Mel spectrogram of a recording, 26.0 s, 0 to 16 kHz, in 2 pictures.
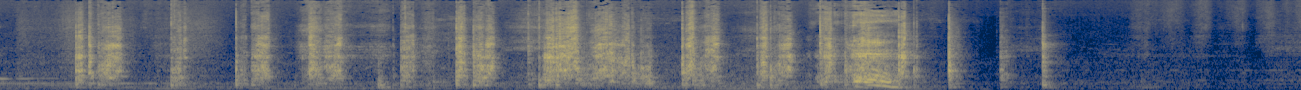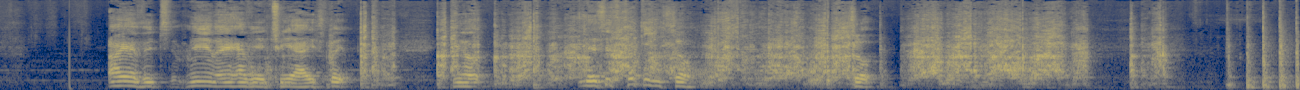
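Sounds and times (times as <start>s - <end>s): rasping rubbing scrapes: 0.6s - 9.3s, 15.0s - 25.0s.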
